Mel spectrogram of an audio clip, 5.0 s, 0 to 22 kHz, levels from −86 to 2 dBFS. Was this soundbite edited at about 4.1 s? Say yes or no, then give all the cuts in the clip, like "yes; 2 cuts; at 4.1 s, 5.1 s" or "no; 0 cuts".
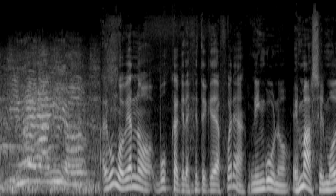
yes; 2 cuts; at 1.4 s, 4.1 s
